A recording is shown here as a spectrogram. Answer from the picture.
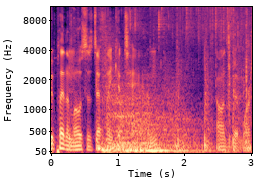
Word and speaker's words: Catan: It's pronounced Catan. Catan.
